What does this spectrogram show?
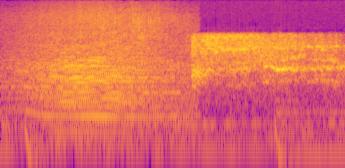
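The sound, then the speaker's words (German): A white van carrying bicycles speeds off with a loud, sustained tire screech, the engine roaring underneath and shifting pitch partway through as it pulls away. No one speaks. “Und keines der Bikes, die mit diesem Van wegfahren, sieht man jemals wieder.”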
